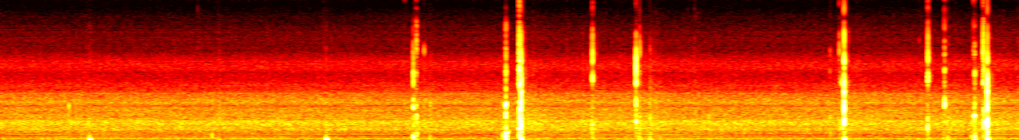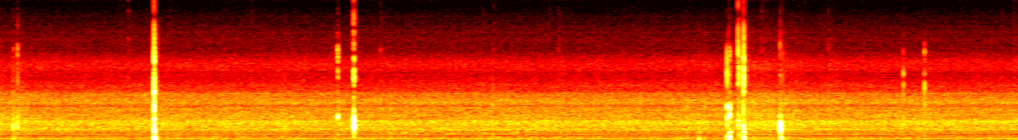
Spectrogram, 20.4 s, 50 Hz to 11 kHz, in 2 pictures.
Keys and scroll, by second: 5.2 space, 6.4 v, 8.4 space, 9.5 v, 9.8 space, 11.7 space, 17.6 space.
